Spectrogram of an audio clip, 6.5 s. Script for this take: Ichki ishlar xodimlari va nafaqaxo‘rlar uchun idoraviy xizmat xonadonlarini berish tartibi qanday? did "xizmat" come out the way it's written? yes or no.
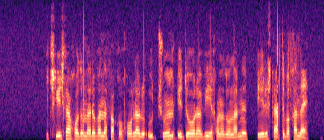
no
